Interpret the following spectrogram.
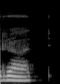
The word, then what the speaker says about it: wrath: W silent ಆಗಿರುವಂತಹ ಪದಗಳು ಉದಾಹರಣೆಗೆ ರಾತ್ ಕೋಪ. WRATH. ಇಲ್ಲಿ ಡಬ್ಲ್ಯೂ ಸೈಲೆಂಟ್ ಆಗಿದೆ.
